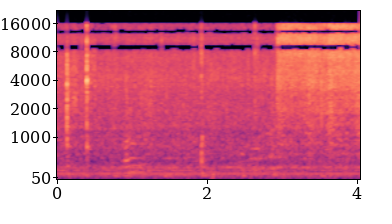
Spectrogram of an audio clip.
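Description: Shredded bamboo shoots sizzling in a hot nonstick pan as they are stirred with a wooden spatula, with a few sharp clicks of the spatula against the pan in the first two seconds. The sizzle grows louder about three seconds in as the shoots are turned over.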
